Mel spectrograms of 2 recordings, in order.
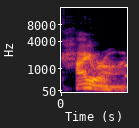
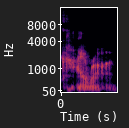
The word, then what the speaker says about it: Chiron: Pronounced Chiron. Huh. Thank you. That makes sense. Yeah. Well, we're learning here. Thank you for Thanks. that. I'm frankly amazed I remembered the word at all. Hard C, Chiron.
